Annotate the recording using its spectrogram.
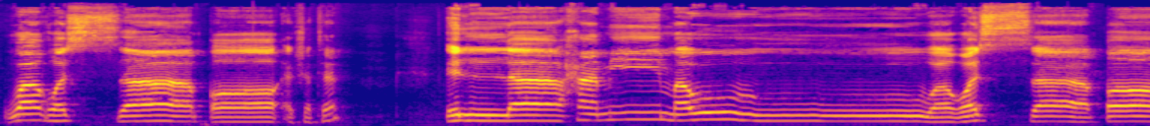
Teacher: এখানে গাসসাকা বলবেন না, কফ মোটা করে বলবেন।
